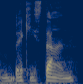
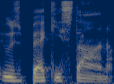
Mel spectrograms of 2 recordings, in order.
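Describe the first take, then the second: First: It is said with a plain accent. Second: It is said with a Spanish accent.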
